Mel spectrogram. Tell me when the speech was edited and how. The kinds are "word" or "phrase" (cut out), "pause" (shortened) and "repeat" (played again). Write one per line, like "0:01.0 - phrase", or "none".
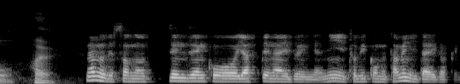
0:01.6 - pause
